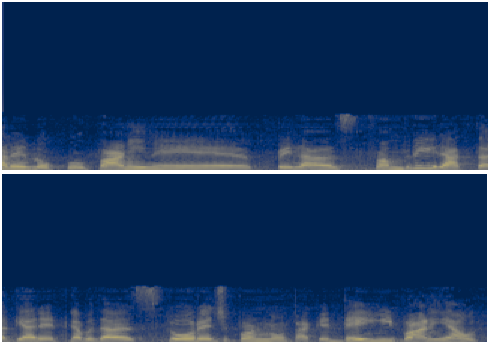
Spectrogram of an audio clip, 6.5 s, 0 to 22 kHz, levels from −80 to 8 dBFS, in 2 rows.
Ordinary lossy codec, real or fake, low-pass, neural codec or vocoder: none; fake; none; codec, 16 kHz, 1.1 kbps, Voila-Tokenizer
